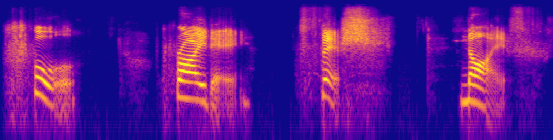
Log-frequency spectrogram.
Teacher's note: These are consonant sounds where the airflow becomes noisy, okay? So it's turbulent. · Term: fricative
